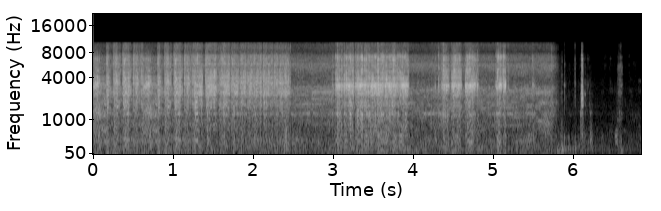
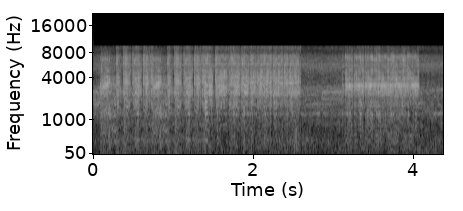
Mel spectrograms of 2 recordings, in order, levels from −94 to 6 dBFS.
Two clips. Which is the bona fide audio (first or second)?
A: second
